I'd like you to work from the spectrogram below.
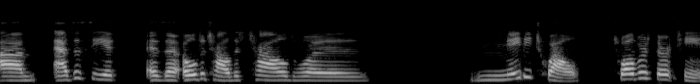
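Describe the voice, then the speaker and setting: A woman at a very slow pace with long, frequent pauses, medium pitch and ordinary pitch variation, in a dry, close sound with no echo. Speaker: special education teacher. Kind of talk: interview. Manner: loud.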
